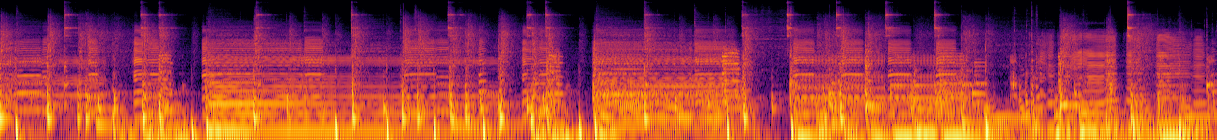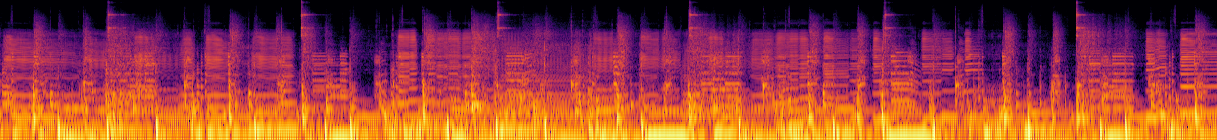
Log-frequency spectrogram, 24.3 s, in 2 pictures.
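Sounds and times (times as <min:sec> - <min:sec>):
instrumental music: 0:00.0 - 0:24.3.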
